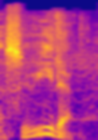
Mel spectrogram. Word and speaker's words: Sivira: Mi nombre es Carlos Javier Sivira y como estoy claro que mi apellido no es tan común, se escribe con S de semana y con B de Victoria, Sivira.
